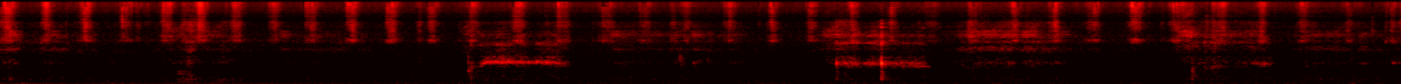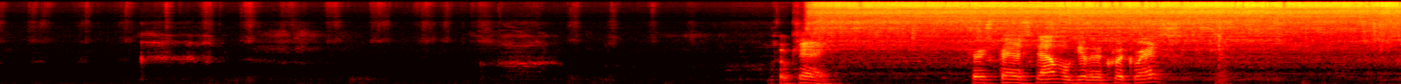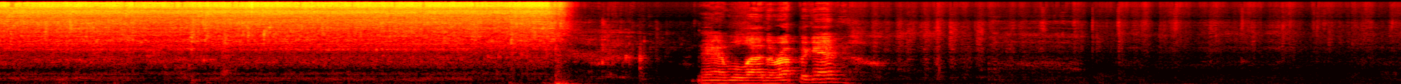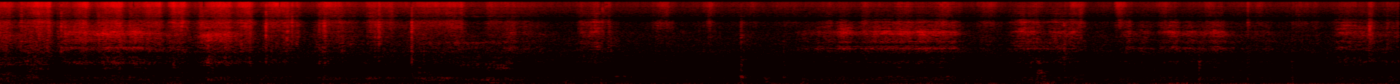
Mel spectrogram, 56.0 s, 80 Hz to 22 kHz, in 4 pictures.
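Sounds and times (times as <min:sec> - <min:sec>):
razor scraping stubble: 0:00.0 - 0:34.1
tap running into sink: 0:22.5 - 0:34.0.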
